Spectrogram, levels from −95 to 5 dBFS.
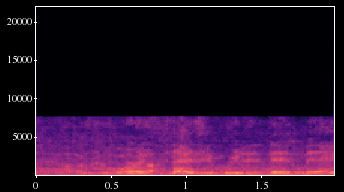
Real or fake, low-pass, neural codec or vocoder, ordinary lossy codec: fake; none; codec, 16 kHz, 2 kbps, FunCodec, trained on LibriTTS, 25 frames a second; none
